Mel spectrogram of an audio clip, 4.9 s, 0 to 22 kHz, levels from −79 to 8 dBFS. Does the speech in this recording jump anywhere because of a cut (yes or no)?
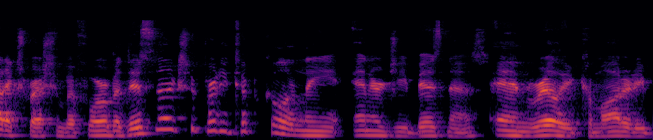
no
